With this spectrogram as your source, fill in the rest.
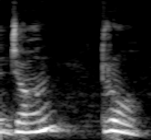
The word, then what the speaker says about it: যন্ত্র: তো এখানে কিন্তু আমরা রফলার ক্ষেত্রে সেটা ব্যতিক্রম আমরা উচ্চারণগুলো পাচ্ছি, যেমন হচ্ছে যন্ত্র, যন্ত্র, তারপর হচ্ছে কেন্দ্র। আমরা কিন্তু রফলাটা ঠিক থাকছে, আমরা রফলাটার কিন্তু আমরা উচ্চারণটা পাচ্ছি।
